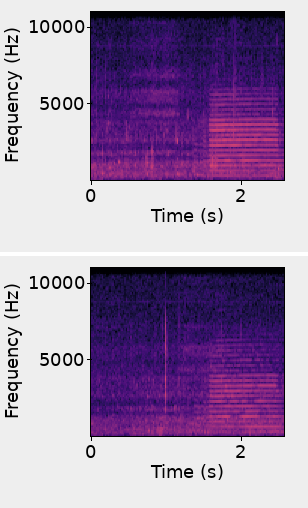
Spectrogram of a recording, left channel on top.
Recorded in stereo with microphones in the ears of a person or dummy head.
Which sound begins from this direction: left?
A trumpet, at 1.3 s.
